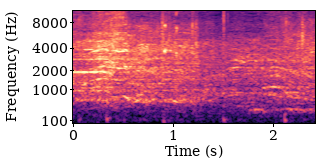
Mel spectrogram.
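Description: Basketball being dribbled on a hardwood court, a bounce about every half second, over the murmur of an arena crowd.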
